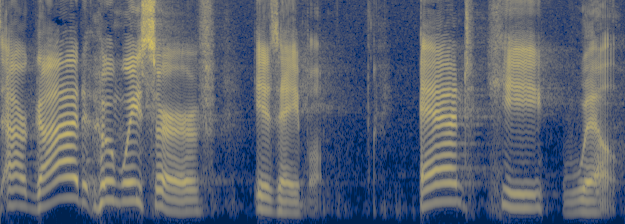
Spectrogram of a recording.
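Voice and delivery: every phrase slow and weighted, "is able" dropping low; a hint of a father's solemn slow motto. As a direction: lay the words down slowly like a creed. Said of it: "the way he said it was".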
